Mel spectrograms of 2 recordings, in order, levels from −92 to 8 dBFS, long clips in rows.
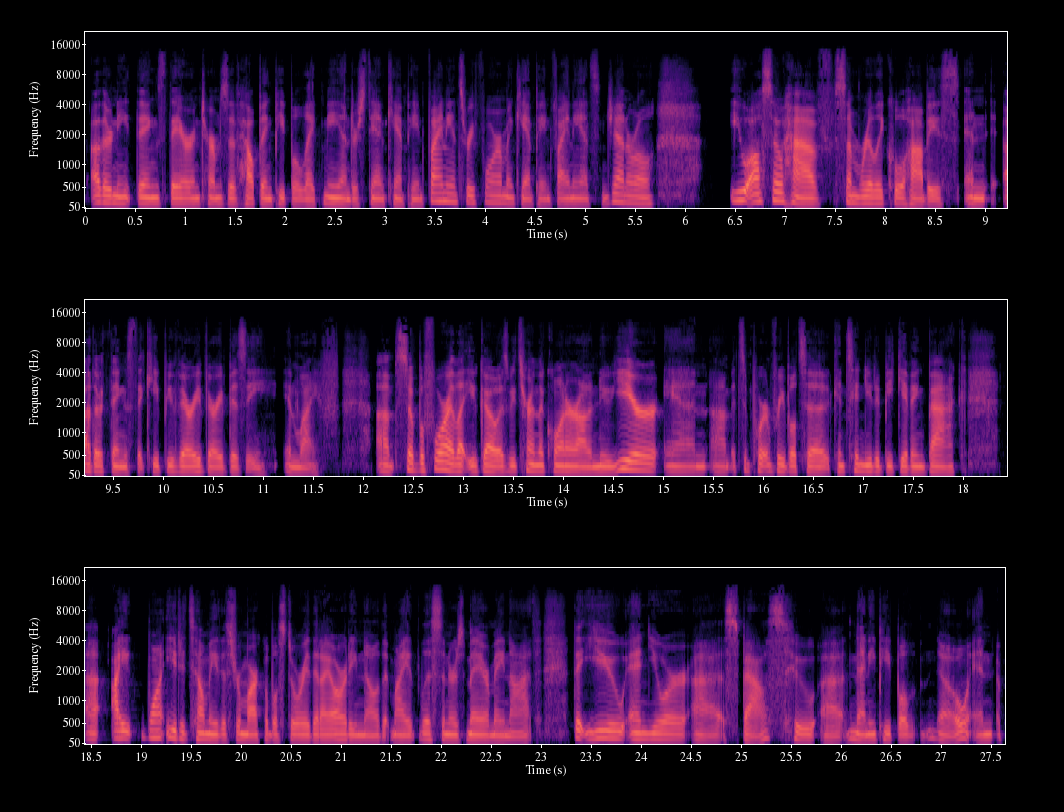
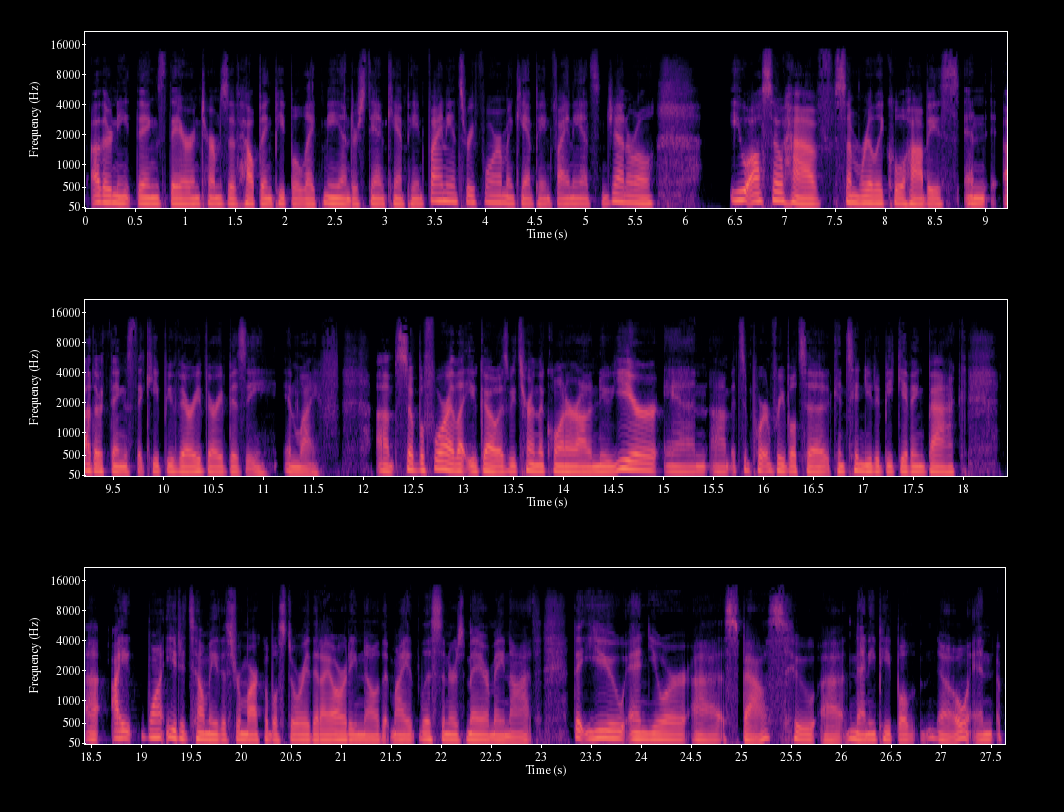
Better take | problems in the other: second | thin; very slightly; fading below 300 Hz

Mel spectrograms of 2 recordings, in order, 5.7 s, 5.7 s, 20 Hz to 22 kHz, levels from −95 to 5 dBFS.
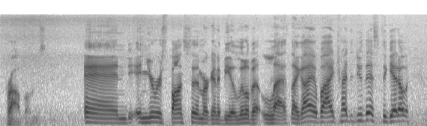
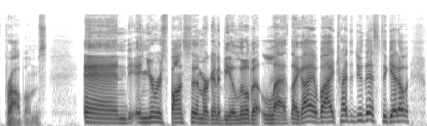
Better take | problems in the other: second | hiss; noticeable; throughout; 20 dB below the speech

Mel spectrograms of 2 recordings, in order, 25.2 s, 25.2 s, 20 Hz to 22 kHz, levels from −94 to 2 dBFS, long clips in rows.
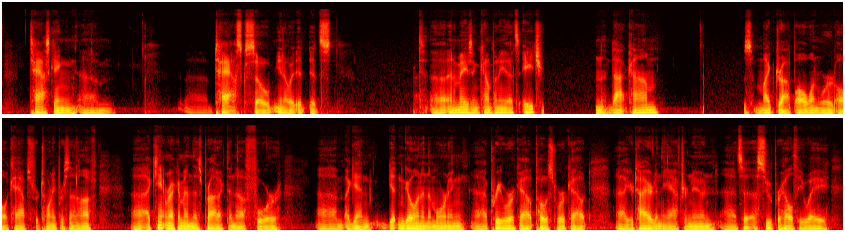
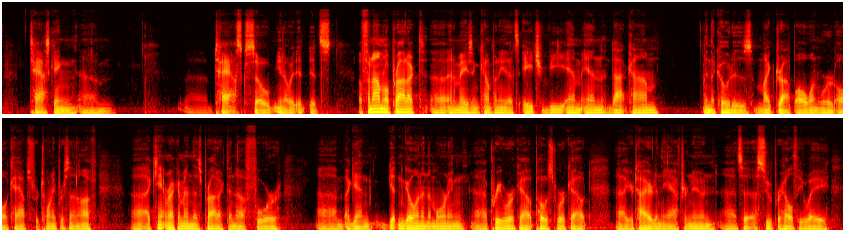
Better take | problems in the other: second | audio cutting out; at 5.5 s for 1 s, at 8 s for 1 s and at 11 s for 0.5 s

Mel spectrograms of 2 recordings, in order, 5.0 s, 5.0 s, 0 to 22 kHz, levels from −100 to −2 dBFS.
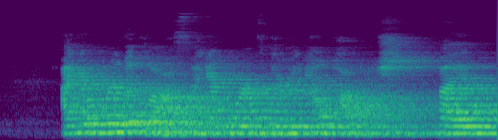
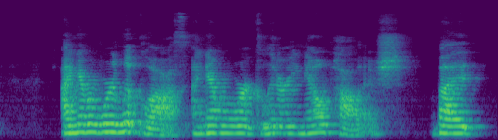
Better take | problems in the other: second | room echo; strong; dies away in 3 s; slight in the second // off-mic speech; far; far in the second

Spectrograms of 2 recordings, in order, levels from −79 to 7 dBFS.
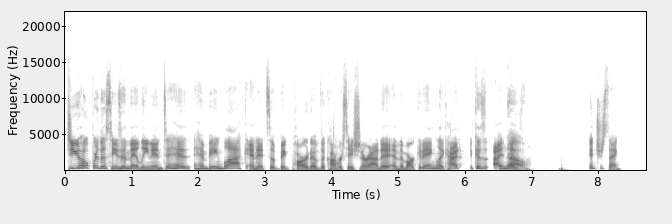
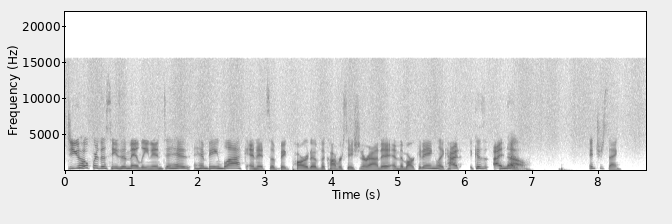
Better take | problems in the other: first | hiss; noticeable; throughout; 15 dB below the speech

